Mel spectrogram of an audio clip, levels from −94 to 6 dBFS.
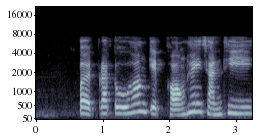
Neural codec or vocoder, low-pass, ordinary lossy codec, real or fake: vocoder, 22.05 kHz, 80 mel bands, HiFi-GAN; 7.2 kHz; none; fake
